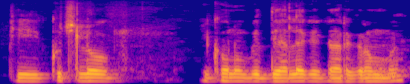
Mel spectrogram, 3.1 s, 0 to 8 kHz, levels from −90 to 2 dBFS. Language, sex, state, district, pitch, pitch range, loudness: Bhojpuri, male, Uttar Pradesh, Gorakhpur, 120 Hz, 115-125 Hz, -19 LUFS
